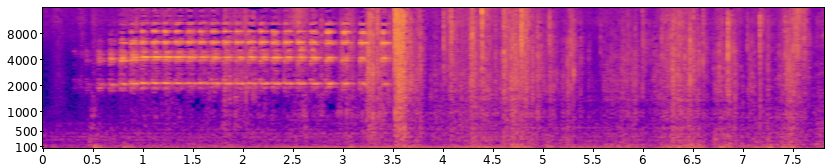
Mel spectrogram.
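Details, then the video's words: Japanese cicadas: a buzzy, evenly pulsed call with stacked overtones for about three seconds, then breaks off into scattered clicks and rustling. "일본 매미 모음"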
